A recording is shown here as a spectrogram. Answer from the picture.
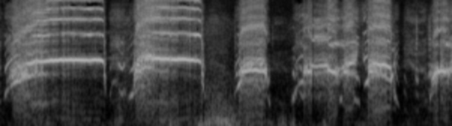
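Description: Two women screaming on a Slingshot reverse-bungee ride, a string of loud, high screams. The two longest come in the first three seconds, followed by shorter ones.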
